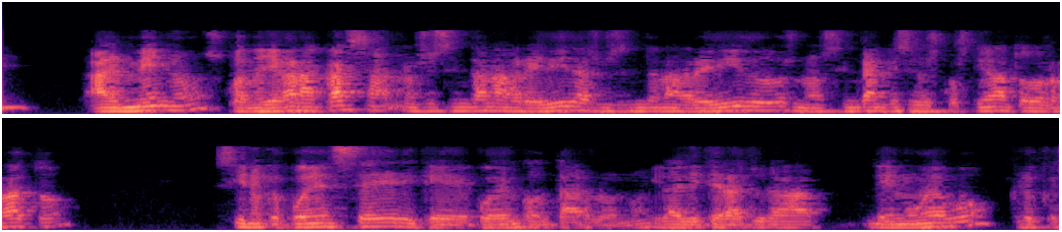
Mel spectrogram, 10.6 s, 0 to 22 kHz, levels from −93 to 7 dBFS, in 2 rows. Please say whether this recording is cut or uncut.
uncut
